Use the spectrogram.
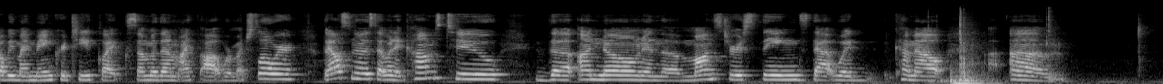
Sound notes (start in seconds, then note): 8.4 door slams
